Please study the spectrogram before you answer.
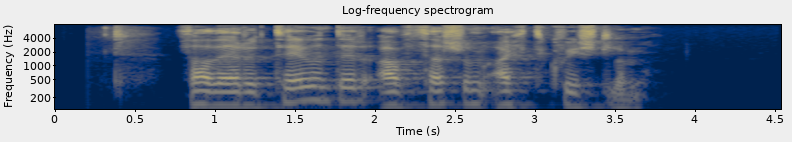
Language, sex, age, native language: Icelandic, male, 30-39, Icelandic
